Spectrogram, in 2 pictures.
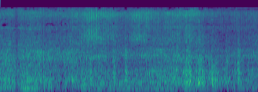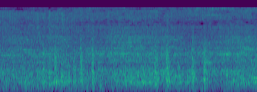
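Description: Passenger coaches of a train rolling past at close range: steel wheels clattering over the rails in rapid, irregular clacks over a steady rumble.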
